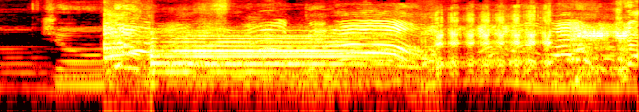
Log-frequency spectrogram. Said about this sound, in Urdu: یہ دیکھو بکروں کی لڑائی ہو رہی ہے.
